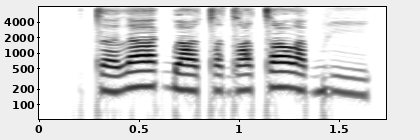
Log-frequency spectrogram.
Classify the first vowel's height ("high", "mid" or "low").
low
